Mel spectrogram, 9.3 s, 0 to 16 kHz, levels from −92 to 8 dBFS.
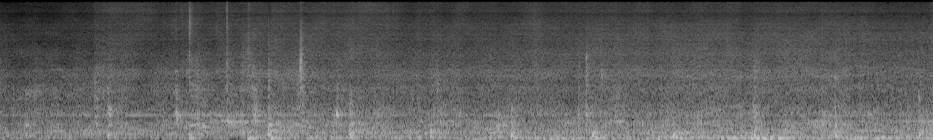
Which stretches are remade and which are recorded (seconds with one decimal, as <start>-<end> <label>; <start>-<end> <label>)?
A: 0.0-8.5 remade; 8.5-9.3 recorded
